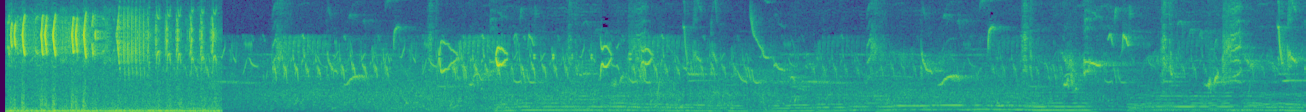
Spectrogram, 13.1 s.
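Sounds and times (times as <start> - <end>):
birds chirping and singing: 0.1 - 13.0.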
